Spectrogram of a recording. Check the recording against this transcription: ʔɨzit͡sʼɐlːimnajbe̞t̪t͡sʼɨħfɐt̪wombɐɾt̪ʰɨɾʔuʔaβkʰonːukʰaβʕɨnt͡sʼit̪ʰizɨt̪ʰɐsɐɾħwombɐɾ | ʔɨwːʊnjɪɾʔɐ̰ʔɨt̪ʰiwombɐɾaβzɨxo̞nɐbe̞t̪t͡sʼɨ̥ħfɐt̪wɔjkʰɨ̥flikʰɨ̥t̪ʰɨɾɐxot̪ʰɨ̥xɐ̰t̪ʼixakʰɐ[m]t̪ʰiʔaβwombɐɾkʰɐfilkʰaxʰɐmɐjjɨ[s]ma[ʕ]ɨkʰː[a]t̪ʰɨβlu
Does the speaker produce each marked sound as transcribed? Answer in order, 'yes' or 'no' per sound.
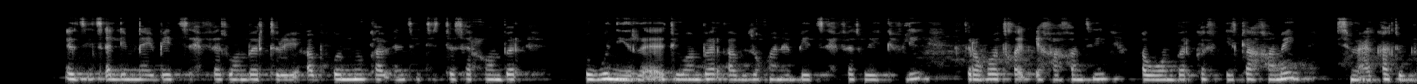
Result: yes, yes, yes, yes

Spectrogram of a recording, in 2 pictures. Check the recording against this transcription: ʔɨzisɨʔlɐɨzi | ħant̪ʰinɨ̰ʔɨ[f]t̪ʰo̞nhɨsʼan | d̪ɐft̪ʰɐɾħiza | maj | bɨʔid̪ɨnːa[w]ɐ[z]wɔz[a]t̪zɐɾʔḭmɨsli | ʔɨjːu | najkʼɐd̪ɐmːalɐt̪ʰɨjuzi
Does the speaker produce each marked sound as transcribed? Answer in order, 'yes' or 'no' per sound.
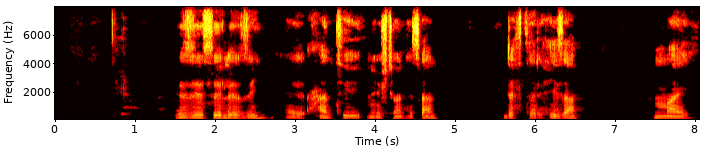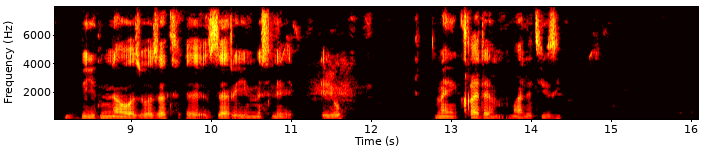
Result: no, yes, yes, no

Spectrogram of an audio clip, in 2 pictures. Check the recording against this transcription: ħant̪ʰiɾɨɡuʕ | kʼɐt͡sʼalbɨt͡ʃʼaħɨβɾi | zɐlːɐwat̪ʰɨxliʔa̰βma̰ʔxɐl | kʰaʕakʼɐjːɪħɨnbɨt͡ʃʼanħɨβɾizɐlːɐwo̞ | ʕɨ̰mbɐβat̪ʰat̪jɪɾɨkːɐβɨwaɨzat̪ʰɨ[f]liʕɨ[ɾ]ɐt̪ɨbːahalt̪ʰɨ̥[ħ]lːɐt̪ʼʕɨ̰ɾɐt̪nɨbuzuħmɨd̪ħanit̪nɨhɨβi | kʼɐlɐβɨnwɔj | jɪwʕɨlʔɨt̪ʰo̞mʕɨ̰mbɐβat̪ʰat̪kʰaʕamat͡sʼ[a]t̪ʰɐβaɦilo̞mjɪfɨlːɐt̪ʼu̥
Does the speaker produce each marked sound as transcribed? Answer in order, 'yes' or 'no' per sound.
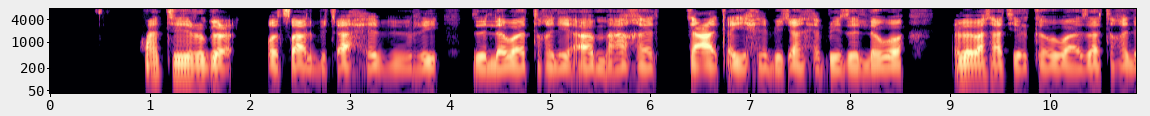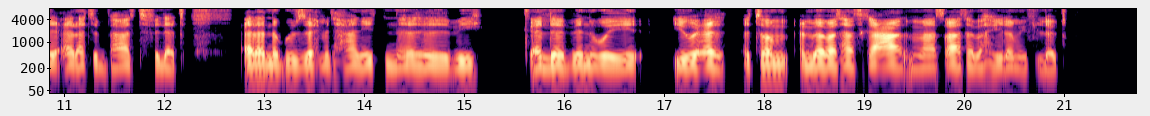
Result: no, yes, no, yes

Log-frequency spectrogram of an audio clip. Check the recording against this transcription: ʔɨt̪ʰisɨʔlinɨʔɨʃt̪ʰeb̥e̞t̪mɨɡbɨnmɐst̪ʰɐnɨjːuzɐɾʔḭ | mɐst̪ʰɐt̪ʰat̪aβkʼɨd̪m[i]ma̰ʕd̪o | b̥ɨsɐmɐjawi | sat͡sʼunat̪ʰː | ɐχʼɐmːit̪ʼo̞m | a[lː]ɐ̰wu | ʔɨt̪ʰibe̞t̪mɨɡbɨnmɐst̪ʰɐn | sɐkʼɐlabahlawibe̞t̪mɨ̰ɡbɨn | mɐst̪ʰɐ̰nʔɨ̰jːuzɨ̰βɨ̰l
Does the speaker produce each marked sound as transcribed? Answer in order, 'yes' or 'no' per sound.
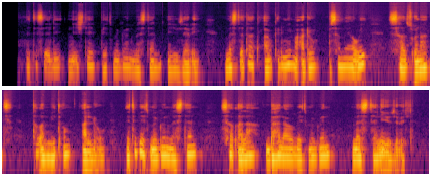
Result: yes, yes

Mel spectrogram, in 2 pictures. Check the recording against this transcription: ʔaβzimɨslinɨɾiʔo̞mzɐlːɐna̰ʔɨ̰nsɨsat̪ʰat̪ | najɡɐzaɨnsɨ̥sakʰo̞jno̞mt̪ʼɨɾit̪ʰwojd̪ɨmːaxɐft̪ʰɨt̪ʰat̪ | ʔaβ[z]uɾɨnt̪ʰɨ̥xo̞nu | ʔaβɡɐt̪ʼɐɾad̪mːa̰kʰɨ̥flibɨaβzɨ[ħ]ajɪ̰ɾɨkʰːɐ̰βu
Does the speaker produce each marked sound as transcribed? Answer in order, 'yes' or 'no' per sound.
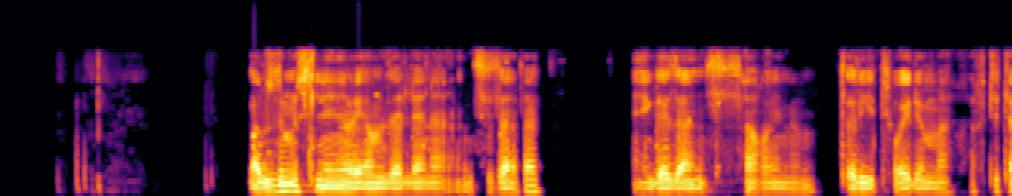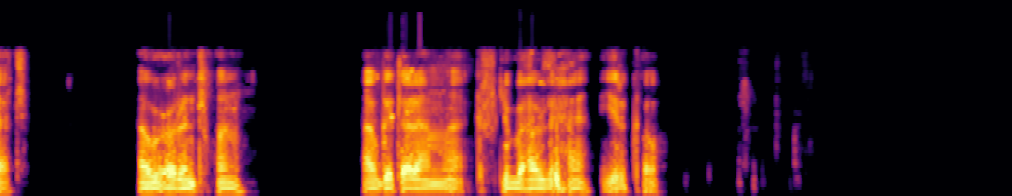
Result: no, yes

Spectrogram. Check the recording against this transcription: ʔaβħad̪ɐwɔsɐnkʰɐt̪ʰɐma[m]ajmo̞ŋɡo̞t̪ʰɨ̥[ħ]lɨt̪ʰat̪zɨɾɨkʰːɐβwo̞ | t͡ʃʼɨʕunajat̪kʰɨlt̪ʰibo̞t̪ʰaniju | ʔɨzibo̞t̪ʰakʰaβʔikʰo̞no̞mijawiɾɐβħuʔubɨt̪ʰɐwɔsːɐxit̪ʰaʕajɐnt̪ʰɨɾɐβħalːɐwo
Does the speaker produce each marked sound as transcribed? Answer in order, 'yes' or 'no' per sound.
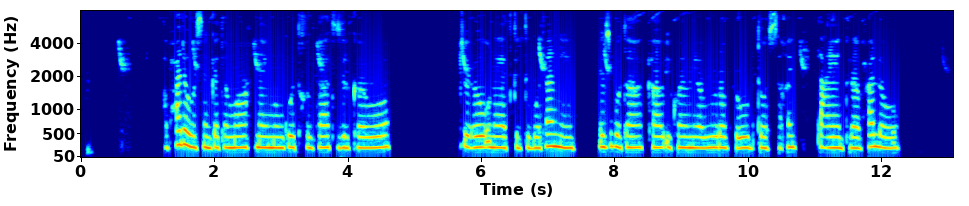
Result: no, no

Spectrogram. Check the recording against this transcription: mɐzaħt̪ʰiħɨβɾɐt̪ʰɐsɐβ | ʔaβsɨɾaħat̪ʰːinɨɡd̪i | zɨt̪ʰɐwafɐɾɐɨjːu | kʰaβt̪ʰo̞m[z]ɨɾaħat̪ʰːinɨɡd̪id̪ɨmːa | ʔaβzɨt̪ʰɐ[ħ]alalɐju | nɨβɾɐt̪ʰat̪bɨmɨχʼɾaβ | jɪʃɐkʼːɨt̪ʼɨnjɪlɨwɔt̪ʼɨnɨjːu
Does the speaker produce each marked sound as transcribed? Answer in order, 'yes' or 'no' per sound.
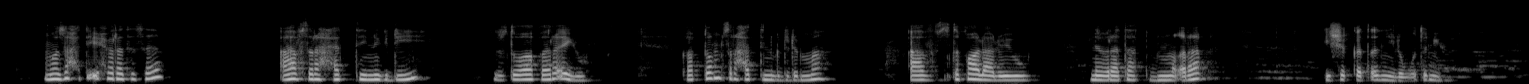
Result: no, no

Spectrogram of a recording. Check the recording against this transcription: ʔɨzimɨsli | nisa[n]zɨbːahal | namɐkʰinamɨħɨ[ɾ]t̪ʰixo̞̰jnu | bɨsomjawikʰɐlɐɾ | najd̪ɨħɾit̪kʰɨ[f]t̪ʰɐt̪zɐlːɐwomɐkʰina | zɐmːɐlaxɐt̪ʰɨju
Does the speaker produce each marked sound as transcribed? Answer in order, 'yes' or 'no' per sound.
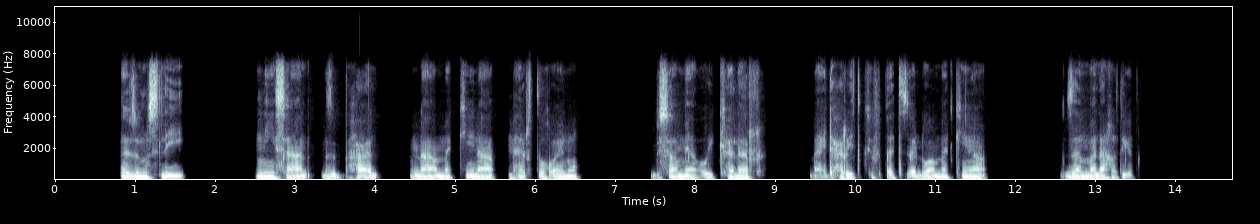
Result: yes, yes, yes

